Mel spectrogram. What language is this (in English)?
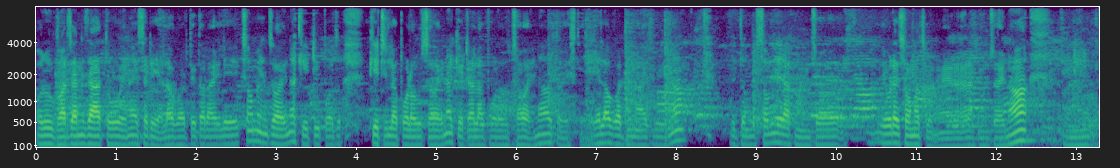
Nepali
